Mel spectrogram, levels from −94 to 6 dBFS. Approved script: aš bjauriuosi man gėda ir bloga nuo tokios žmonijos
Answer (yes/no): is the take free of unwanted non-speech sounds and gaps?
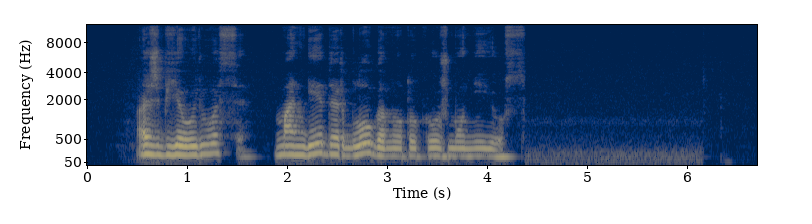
yes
